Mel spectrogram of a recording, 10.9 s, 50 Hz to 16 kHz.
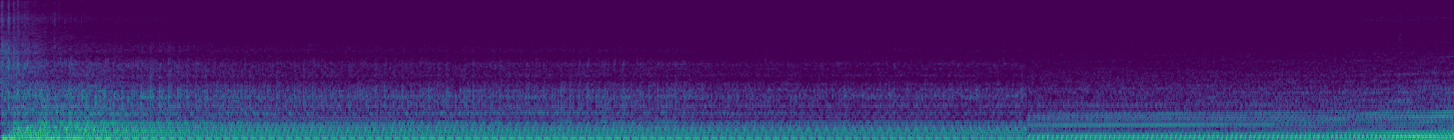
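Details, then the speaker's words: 300hp Subaru WRX-engine-swapped VW Beetle on road test after fuel filter replacement: strong, even pull with smoothly rising note, no stumble or misfire under boost, fuel pressure 60 psi; fixed. "All right, looks like we're back in business. It's fixed."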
